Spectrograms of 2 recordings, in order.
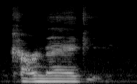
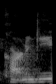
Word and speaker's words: Carnegie: We had a history teacher in high school that pronounced it as Andrew Carnegie, not Andrew Carnegie.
